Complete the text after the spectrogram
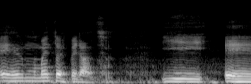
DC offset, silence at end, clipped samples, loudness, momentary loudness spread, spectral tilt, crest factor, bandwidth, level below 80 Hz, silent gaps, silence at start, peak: under 0.1%; 0 s; under 0.1%; -16 LUFS; 19 LU; -10 dB/octave; 16 dB; 4.9 kHz; -42 dBFS; none; 0 s; 0 dBFS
